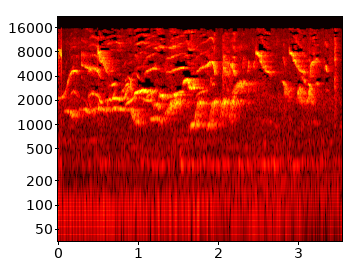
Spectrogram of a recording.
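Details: White-rumped shama male in breeding mood, calling to bring other shamas into condition. Sweeping, rising and falling whistles overlap with quick chirps and scratchy notes in a continuous, fast-paced stream. A steady low hum sits underneath.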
